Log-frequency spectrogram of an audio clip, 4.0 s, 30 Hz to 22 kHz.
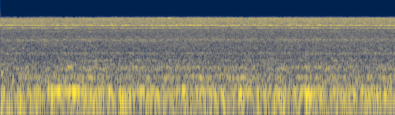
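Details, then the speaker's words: Trane XR80 gas furnace blower motor, stock motor jumpered directly to 120 V for testing after failing to start: steady low airflow rumble with faint constant hum, no squeal or rattle; normal blower operation. "that's a good sign all right so the fans running the it's everything else is work looks looks like it's working like it's supposed to"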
